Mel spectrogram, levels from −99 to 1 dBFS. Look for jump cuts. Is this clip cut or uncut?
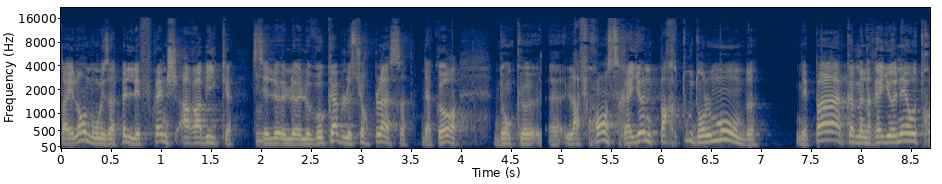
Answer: cut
